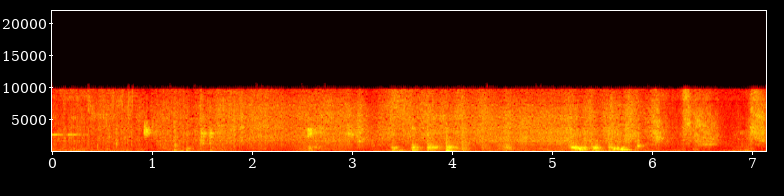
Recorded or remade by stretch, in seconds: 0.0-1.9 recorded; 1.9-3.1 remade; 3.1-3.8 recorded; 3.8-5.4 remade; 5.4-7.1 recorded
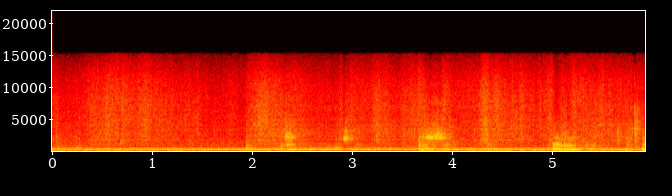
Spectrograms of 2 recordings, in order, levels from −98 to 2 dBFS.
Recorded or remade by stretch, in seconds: 0.0-2.2 recorded; 2.2-3.9 remade; 3.9-5.9 recorded

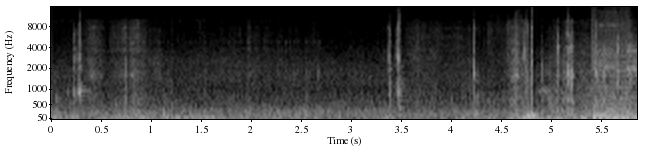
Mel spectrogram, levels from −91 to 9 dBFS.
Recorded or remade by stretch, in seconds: 0.0-5.9 recorded

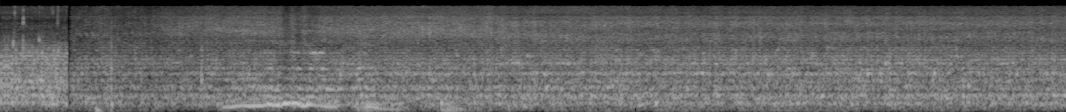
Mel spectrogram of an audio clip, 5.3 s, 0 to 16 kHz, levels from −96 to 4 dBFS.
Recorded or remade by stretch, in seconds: 0.0-0.8 recorded; 0.8-5.3 remade

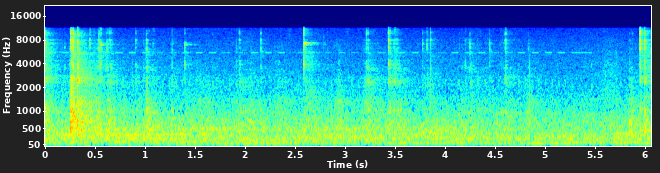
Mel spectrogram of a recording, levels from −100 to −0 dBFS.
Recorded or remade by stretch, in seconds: 0.0-6.1 recorded

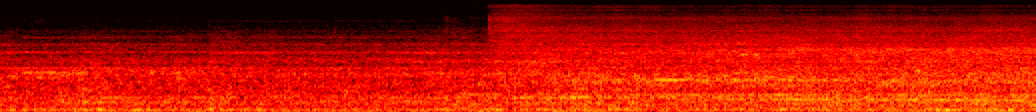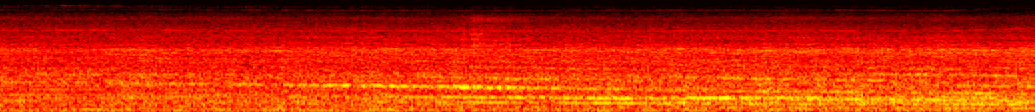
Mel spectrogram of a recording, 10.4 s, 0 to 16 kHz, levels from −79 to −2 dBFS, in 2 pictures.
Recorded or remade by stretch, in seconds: 0.0-2.1 recorded; 2.1-5.1 remade; 5.1-10.4 recorded

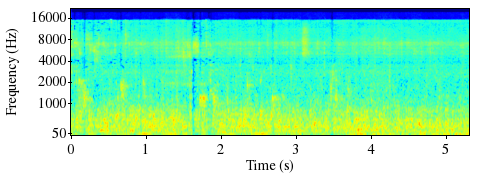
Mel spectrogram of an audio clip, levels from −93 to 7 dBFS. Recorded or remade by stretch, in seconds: 0.0-0.8 recorded; 0.8-1.6 remade; 1.6-2.0 recorded; 2.0-5.3 remade

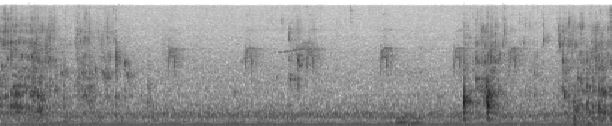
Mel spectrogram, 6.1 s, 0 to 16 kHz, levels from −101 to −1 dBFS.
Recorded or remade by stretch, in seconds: 0.0-6.1 recorded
